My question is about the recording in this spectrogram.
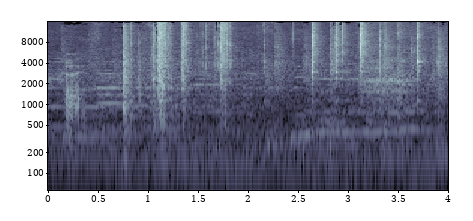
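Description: Plastic pump bottles knocking and clicking as they are handled and taken from a shelf, a scatter of short sharp ticks, over the store's background music.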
